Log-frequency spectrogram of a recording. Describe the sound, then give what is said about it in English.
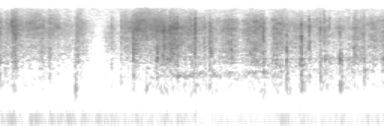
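Paper crinkling and rustling as a paper piano roll is fitted into a player piano, a soft, continuous crackle. “You put the paper piano roll in here.And then you push this button.”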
